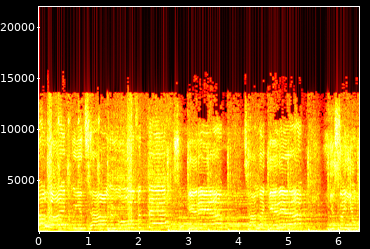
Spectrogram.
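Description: Slowed-down pop song with reverb: a voice sings gliding lines over a held bass note, and a steady bass-heavy beat comes in about halfway through.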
